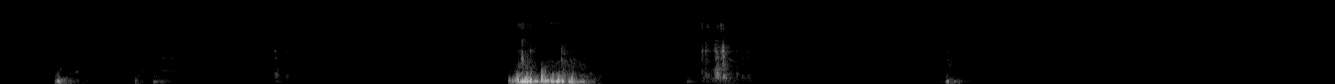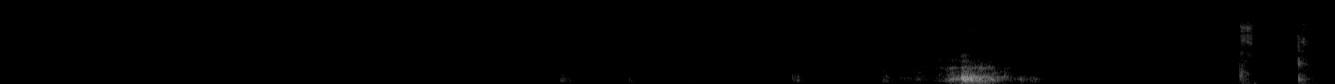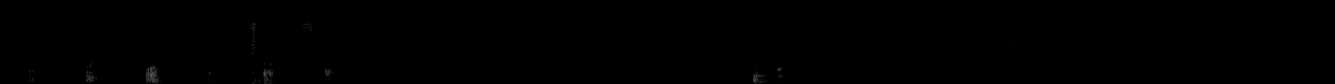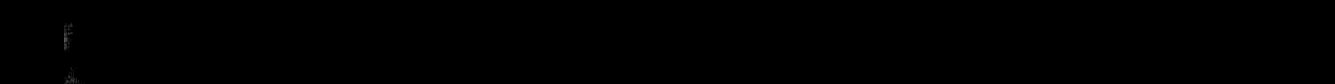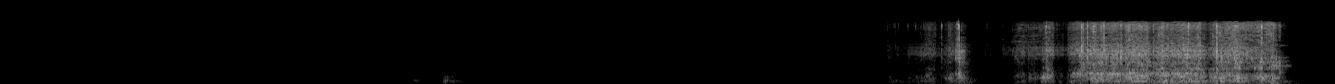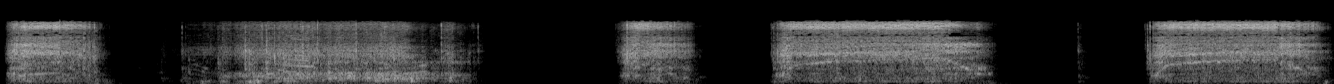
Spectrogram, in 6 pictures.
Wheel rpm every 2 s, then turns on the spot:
0, 0, 0, 0, 0, 0, 0, 0, 0, 0, 0, 0, 0, 0, 0, 0, 0, 0, 0, 0, 0, 0, 0, 0, 0, 0, 0, 0, 0, 0, 0, 0, 20, 40, 10, 10, 10, 100, 20, 80.
64-66 68-72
